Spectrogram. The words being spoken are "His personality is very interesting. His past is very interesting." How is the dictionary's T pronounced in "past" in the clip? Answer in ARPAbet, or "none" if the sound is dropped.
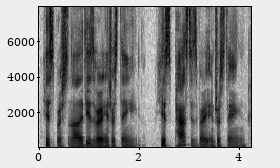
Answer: T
